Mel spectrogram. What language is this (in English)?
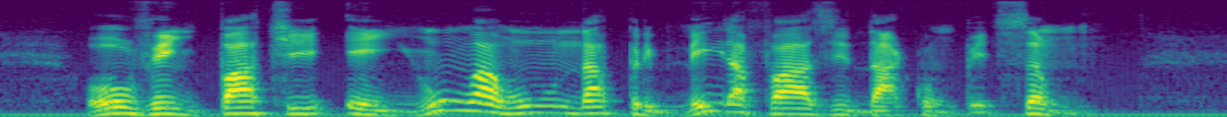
Portuguese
